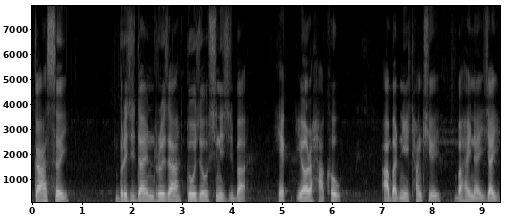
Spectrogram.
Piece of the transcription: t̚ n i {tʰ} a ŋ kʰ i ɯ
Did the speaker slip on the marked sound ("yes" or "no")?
no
